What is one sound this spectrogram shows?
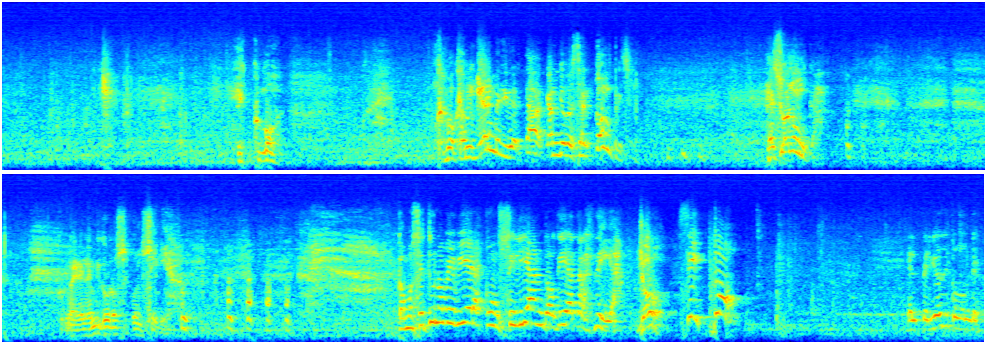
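A woman speaks sharply, close by.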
